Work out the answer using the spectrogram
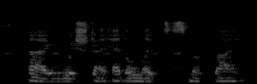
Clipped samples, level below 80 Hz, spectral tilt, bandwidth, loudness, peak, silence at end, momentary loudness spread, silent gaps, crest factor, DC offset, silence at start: under 0.1%; -88 dBFS; -2.5 dB/octave; 8.4 kHz; -46 LUFS; -28 dBFS; 0.05 s; 9 LU; none; 20 dB; under 0.1%; 0.05 s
